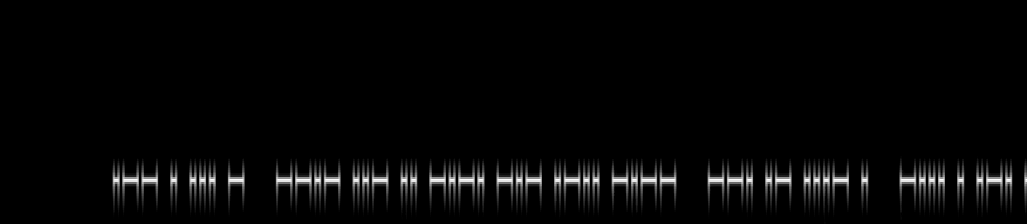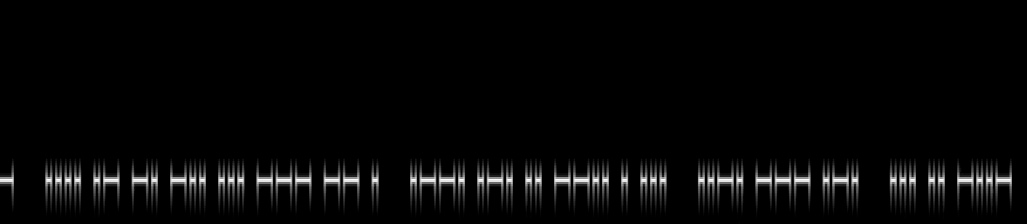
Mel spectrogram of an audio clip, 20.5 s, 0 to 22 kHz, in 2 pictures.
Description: Morse code, heard as a keyed tone, about 25 wpm, 700 Hz. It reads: WEST QUICKLY GAVE BERT HANDSOME PRIZES FOR SIX
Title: Pangram Challenge v2 - 25wpm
